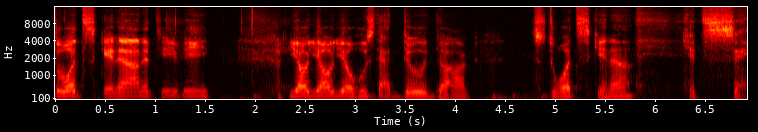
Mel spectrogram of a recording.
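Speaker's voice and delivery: speaking in a Boston accent. Asked by a co-host, speaker says a player's name in a Boston accent. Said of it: "I say Stuart Skinner with the Boston accent".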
